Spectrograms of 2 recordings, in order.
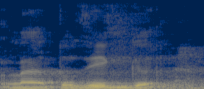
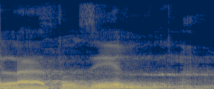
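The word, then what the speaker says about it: لَا تُزِغْ: Ghain itu bukan huruf kol-kolah. Jadi membacanya jangan dipantulkan. Jangan la tuzig, tapi la tuzir.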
